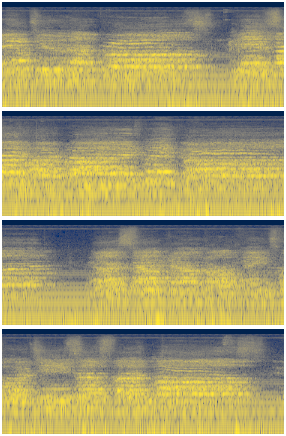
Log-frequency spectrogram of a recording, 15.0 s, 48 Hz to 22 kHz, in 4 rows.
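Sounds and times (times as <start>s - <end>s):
congregation singing a hymn: 0.0s - 15.0s.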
